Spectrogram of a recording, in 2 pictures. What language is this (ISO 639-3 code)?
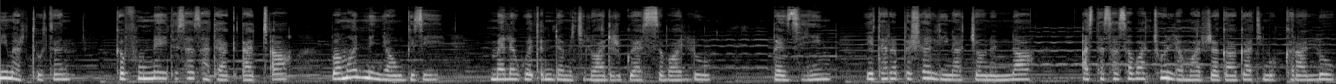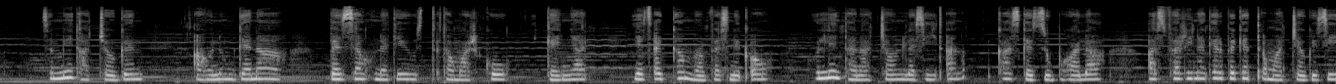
amh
